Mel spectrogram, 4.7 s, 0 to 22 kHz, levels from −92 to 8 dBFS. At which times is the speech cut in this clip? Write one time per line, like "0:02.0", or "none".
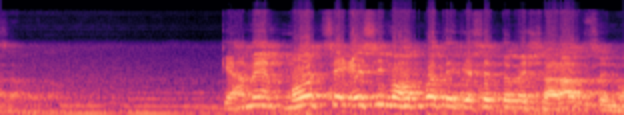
0:01.5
